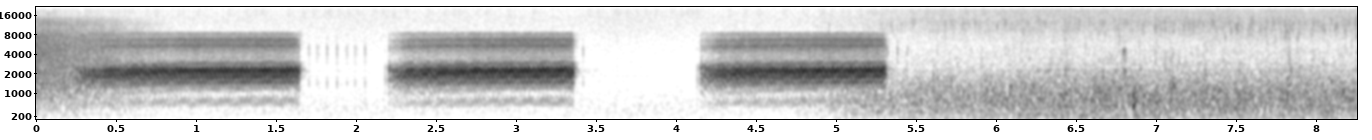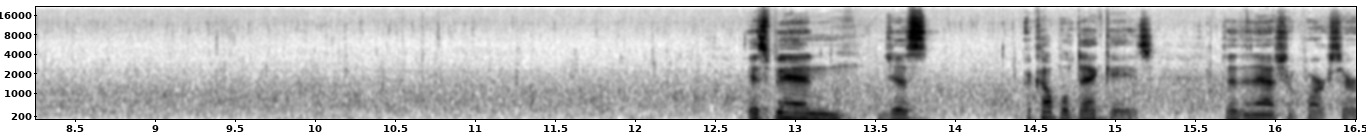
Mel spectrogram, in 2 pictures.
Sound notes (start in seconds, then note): 0.1 Clark’s Nutcracker call; 4.7 gurgling stream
